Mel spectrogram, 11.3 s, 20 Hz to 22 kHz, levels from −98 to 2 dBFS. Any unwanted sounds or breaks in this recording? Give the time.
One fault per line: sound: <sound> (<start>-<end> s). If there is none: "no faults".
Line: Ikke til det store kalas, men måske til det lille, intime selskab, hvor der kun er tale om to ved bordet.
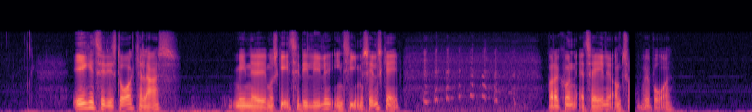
sound: laugh (6.3-7.8 s)
sound: dropout (9.4-9.5 s)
